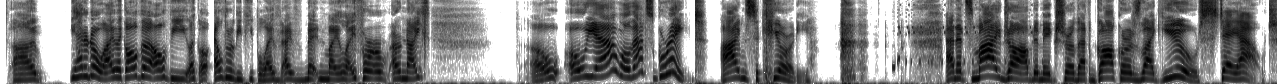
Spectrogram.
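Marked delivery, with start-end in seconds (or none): 6.7-16.0 put-on mean old lady villain voice. Playing a security guard in a scene, in a granny villain voice. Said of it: "gra- Granny villain voice".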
